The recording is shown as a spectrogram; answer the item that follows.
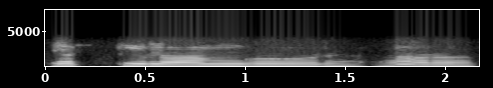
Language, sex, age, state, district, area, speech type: Maithili, female, 30-45, Bihar, Samastipur, urban, conversation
